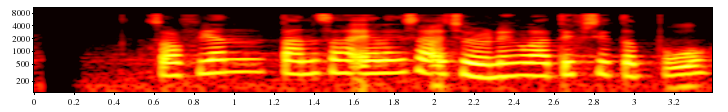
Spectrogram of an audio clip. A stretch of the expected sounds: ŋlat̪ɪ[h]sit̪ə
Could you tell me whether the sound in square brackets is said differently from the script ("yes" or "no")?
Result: yes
